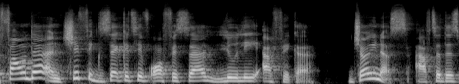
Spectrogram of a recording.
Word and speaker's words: Luli: I'm surprised that you actually got the pronunciation right for Luli, because we hear several versions of it. Yeah. Some will say it's Lolly. So I said, just put the pop so you know you're selling lollipop.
